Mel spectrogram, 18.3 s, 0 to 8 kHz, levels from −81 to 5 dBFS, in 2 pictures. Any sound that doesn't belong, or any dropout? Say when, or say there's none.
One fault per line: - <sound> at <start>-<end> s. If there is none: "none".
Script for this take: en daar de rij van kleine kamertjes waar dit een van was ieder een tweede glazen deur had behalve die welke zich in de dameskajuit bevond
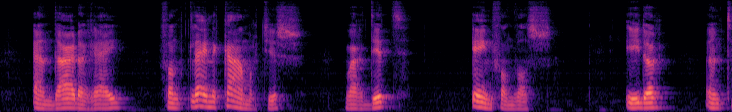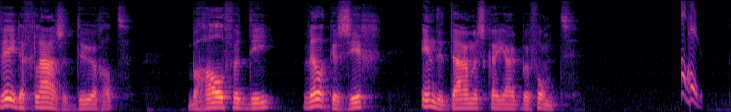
- chirp at 17.7-17.9 s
